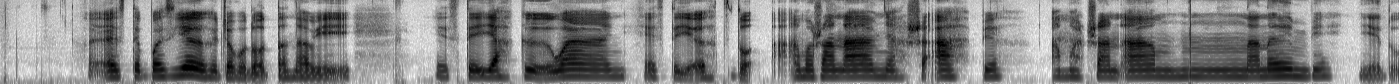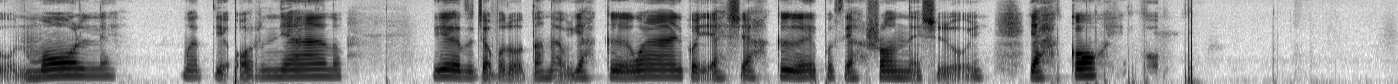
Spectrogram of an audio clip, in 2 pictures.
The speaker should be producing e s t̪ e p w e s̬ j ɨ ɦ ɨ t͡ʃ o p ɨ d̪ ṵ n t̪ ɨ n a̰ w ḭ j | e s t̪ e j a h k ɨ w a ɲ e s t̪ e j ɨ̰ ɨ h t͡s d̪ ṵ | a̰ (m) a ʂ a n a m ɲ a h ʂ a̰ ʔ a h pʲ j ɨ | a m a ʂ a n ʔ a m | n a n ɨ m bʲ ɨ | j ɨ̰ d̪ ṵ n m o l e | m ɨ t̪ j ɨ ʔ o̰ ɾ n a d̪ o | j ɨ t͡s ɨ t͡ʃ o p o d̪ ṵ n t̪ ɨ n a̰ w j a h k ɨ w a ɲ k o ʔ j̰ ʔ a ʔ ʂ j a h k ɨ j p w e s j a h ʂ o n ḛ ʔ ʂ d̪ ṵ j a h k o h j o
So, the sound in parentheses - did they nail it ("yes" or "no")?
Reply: yes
